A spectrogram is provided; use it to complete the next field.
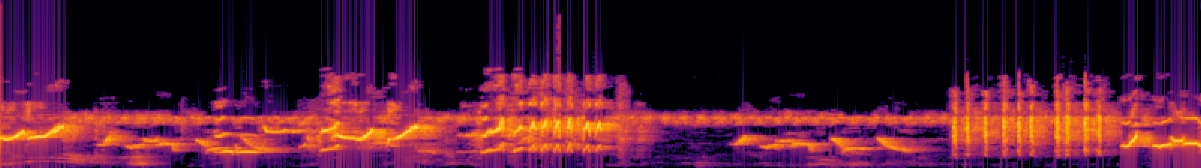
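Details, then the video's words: Oriental magpie-robin song for training caged birds: quick zigzag whistles and buzzy trills over a steady high tone, ending in a fast, harsh rattling burst followed by further whistled phrases. "Masteran Kacer Tembakan Rapat"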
